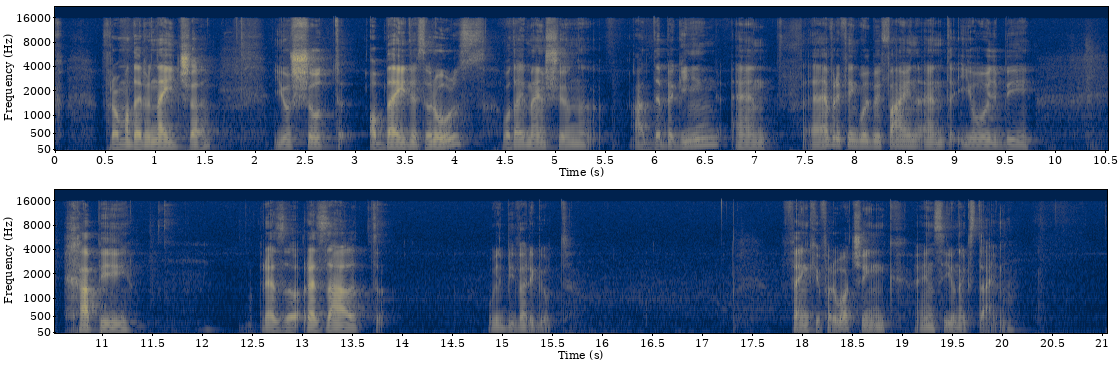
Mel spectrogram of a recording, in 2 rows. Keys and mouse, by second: 13.6 click.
